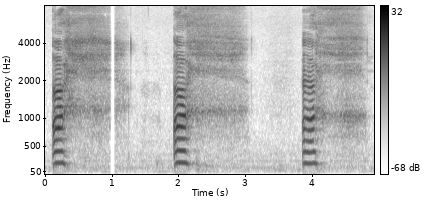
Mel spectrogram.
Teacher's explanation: اس میں آپ کی آواز چلے گی اور اس میں رخاوا بھی ہے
